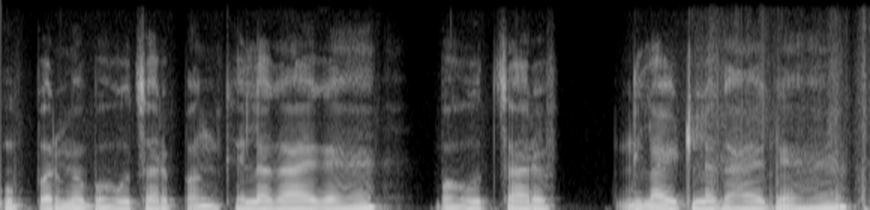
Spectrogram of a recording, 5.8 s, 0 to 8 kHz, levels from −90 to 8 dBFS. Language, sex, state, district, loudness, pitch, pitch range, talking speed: Hindi, male, Jharkhand, Palamu, -17 LUFS, 120 Hz, 120-125 Hz, 145 wpm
